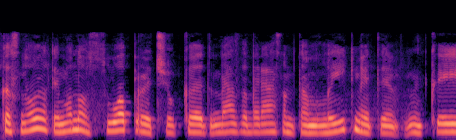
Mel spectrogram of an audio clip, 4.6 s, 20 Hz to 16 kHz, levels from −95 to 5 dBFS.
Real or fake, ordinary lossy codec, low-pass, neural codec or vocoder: fake; MP3, 48 kbps; 7.2 kHz; codec, 16 kHz, 2 kbps, FreqCodec, larger model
